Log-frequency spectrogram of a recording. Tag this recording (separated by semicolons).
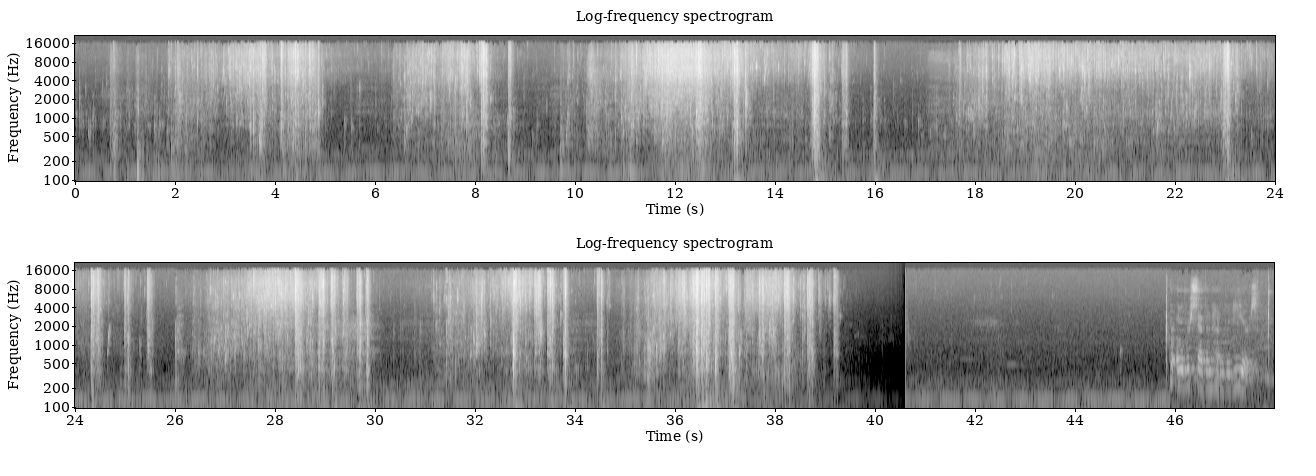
spatter; squelch; wet; squish; splatter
